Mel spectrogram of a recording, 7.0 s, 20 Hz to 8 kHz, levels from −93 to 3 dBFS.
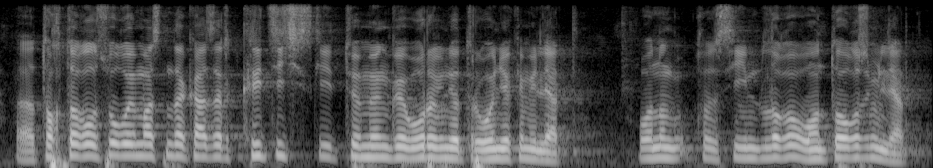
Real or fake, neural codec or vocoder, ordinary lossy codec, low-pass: real; none; none; 7.2 kHz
